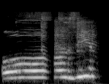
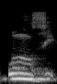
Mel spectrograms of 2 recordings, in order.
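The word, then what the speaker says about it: أُنزِلَ: Nah, unzila baca ikhfa tipis, unzi karena bukan huruf tahnya tapi bacanya tipis. Unzila bukan ungzi nah tebal.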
